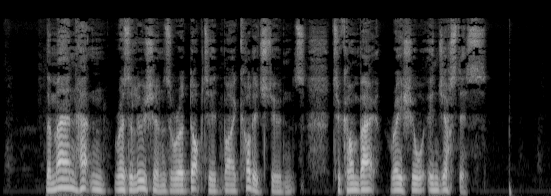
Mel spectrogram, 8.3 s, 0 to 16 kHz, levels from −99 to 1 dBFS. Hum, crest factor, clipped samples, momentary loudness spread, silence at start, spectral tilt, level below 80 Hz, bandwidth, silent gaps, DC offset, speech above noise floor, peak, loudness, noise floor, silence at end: none; 22 dB; under 0.1%; 12 LU; 0.7 s; -5 dB/octave; -60 dBFS; 11.5 kHz; none; under 0.1%; 49 dB; -10 dBFS; -30 LUFS; -79 dBFS; 0.6 s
